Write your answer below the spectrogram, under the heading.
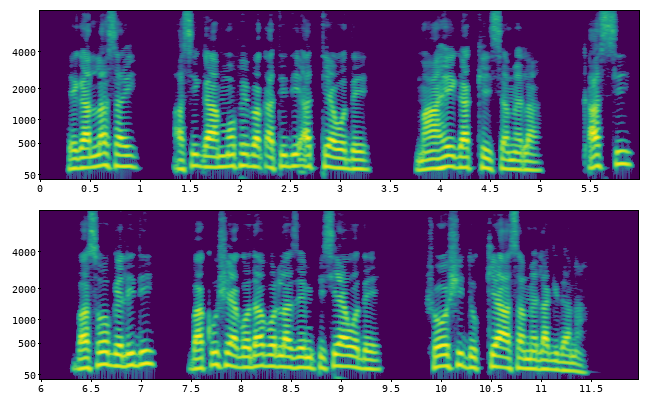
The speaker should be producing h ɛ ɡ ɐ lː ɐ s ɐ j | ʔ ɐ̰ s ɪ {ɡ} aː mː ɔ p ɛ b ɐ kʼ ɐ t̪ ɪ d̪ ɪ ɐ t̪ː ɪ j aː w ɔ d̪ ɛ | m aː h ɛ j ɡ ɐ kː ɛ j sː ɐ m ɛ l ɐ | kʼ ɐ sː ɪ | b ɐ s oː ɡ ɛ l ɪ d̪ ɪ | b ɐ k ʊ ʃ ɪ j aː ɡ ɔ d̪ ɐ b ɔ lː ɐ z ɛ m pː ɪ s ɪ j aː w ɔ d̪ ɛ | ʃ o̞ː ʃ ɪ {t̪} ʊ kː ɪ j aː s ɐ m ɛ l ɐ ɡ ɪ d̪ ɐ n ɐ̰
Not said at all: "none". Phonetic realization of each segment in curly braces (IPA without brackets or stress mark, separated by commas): ɡ, d̪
